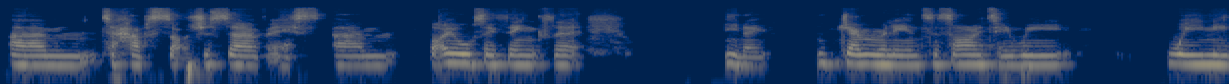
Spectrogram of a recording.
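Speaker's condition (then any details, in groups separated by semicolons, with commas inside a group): Cleft lip and palate; born with cleft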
